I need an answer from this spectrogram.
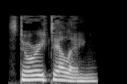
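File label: "storytelling", English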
